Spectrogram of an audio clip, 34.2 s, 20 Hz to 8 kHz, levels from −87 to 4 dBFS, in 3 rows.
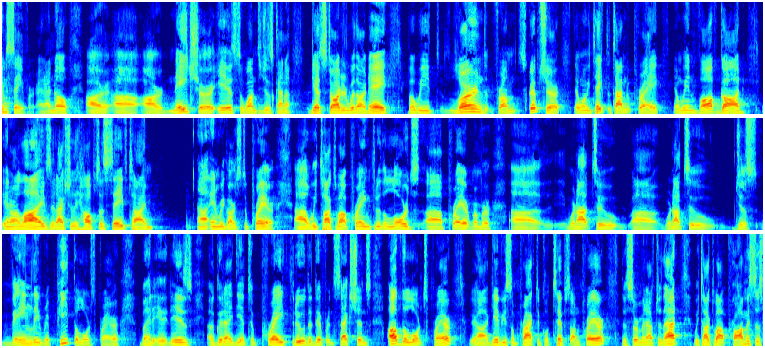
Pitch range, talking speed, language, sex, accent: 145-175 Hz, 190 wpm, English, male, American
